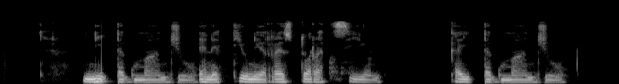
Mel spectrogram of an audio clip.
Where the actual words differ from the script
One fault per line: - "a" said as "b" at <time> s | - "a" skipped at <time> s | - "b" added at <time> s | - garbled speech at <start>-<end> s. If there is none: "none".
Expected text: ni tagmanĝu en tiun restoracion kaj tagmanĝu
none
